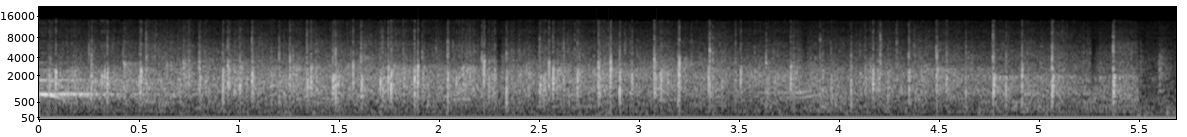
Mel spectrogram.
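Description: Audience applauding in a gymnasium, the clapping slowly thinning and fading toward the end. A single rising cheer from a spectator sounds right at the start.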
